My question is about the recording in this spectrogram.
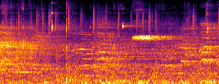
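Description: Live sound of an indoor volleyball rally: the ball being struck and players moving on a hardwood court, with a brief high squeak a little past halfway.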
